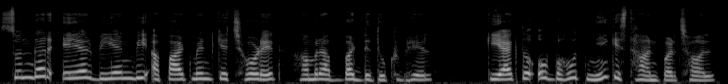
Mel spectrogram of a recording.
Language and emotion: Maithili, sad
